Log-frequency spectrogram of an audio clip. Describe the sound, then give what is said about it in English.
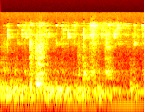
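A ship's anchor chain runs out as the anchor goes down at night: a steady, crunchy metallic rattling and grinding, with bumpy clanks rising and falling over a low rumble. “That crunchy, bumpy noise you may have heard was our anchor on the way down.”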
